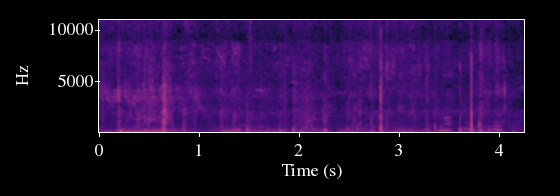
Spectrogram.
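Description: Faint voices of people close by, mixed with scattered, irregular knocks and clicks and a low rumble about a quarter of a second in.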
